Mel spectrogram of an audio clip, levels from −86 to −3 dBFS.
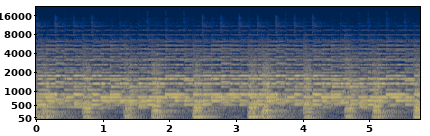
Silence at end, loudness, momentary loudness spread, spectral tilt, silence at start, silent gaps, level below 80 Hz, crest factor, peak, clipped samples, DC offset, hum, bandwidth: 0 s; -21 LUFS; 2 LU; -5 dB/octave; 0 s; none; -40 dBFS; 14 dB; -8 dBFS; under 0.1%; under 0.1%; none; 15.5 kHz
